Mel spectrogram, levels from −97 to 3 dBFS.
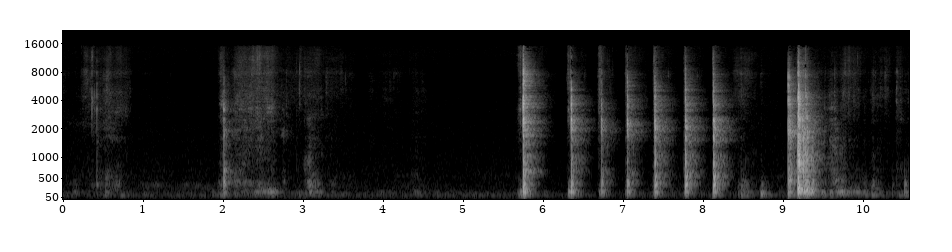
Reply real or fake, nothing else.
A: real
